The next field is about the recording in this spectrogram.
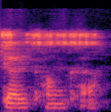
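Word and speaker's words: GoConqr: If you just search Go Conquer, which is spelled G-O-C-O-N-Q-R.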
